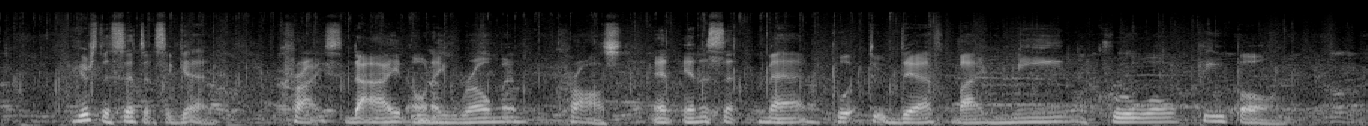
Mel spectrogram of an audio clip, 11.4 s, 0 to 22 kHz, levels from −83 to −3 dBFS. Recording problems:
chatter from many people; noticeable; throughout; 10 dB below the speech

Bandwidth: 14.5 kHz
